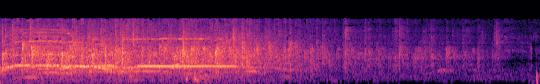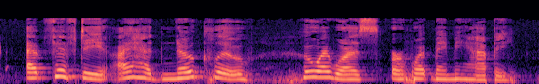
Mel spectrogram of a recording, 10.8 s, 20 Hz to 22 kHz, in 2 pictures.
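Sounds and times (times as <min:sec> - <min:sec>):
audience applause: 0:00.0 - 0:05.3
faint whistle or tone: 0:01.2 - 0:02.4
speech: 0:05.7 - 0:10.6.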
